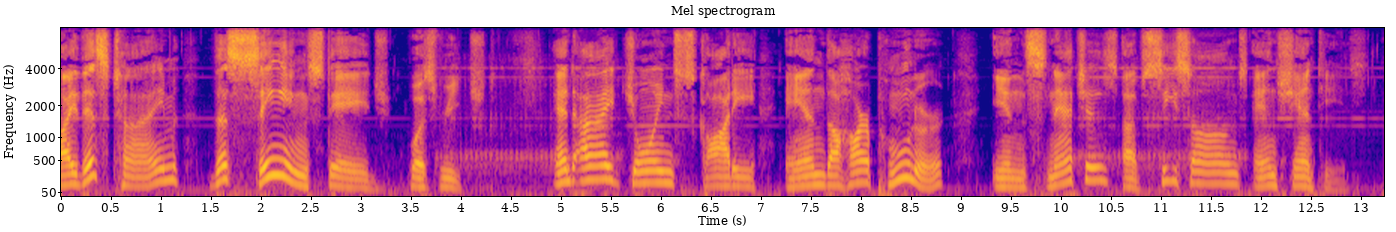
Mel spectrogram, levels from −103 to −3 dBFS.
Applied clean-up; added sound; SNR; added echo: neural separator model SepFormer DNS4.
